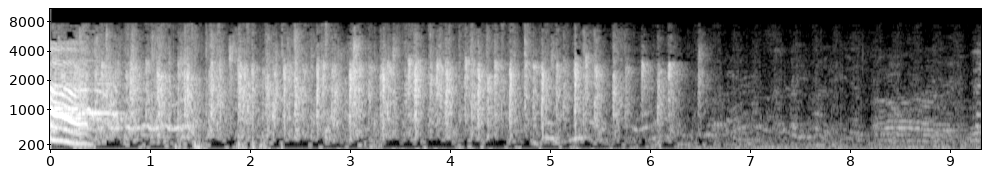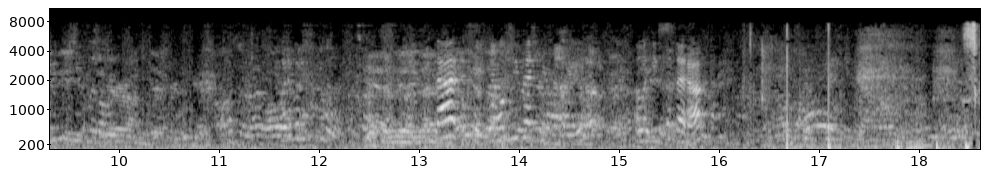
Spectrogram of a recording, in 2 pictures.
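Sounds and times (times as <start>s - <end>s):
audience applause for performer: 0.0s - 6.4s.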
